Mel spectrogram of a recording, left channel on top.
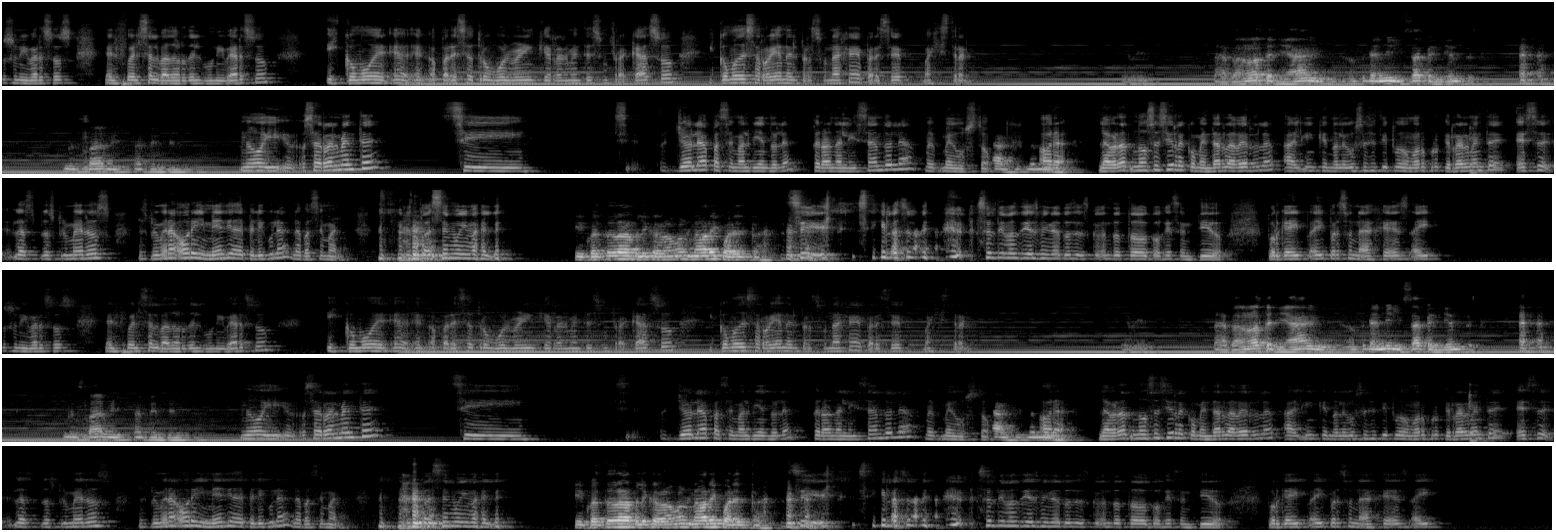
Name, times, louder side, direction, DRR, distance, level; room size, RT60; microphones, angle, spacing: voice 1, 0.0-3.0 3.2-9.7 16.3-16.4 17.9-19.3 20.0-20.8 21.7-21.8 22.1-25.4 25.9-26.2 26.5-36.1 38.8-45.3, left 3 dB, 70° left, 11 dB, 1.1 m, -31 dB
sound 1, 3.9-19.8, equal, 35° right, 3.5 m, -38 dB
voice 2, 11.2-11.5 12.1-14.7 15.2-15.4 16.1-17.4 25.4-26.1 35.0-35.4 36.8-39.0, right 1 dB, 75° right, 7 dB, 2.3 m, -23 dB
12.5 x 9.9 x 4.5 m, 0.32 s
head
